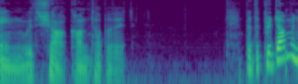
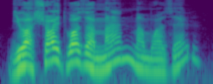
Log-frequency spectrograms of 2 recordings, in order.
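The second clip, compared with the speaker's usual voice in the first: Poirot asking, higher and pointed; a sudden shift in tone, probing; different tone; 9 semitones higher, 4 dB louder than usual. A narrator's reading. Poirot questioning Jackie, in a changed probing tone. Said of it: "in quite a different tone of voice".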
